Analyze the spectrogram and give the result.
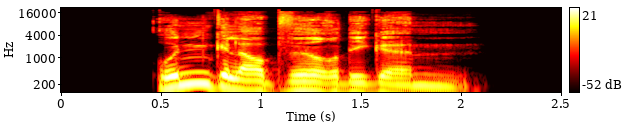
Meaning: strong dative masculine/neuter singular of unglaubwürdig
- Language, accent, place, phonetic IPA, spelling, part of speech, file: German, Germany, Berlin, [ˈʊnɡlaʊ̯pˌvʏʁdɪɡəm], unglaubwürdigem, adjective, De-unglaubwürdigem.ogg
